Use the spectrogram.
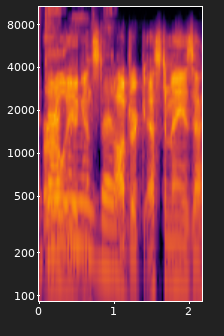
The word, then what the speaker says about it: Audric Estime: Audric Estime, is that how you pronounce it?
